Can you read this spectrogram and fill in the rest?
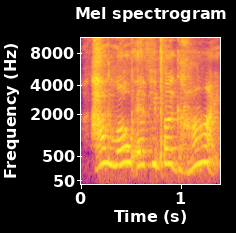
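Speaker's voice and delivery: high, loud sing-out hello; excited, high-pitched hello; bright greeting call. Real, not acted. Greets someone arriving mid-stream.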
